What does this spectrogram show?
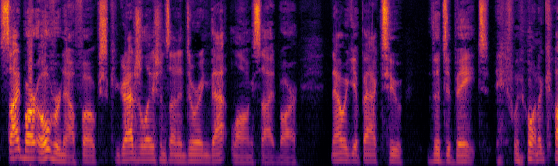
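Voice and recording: The speaker is reading aloud in a natural voice over a quiet background.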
